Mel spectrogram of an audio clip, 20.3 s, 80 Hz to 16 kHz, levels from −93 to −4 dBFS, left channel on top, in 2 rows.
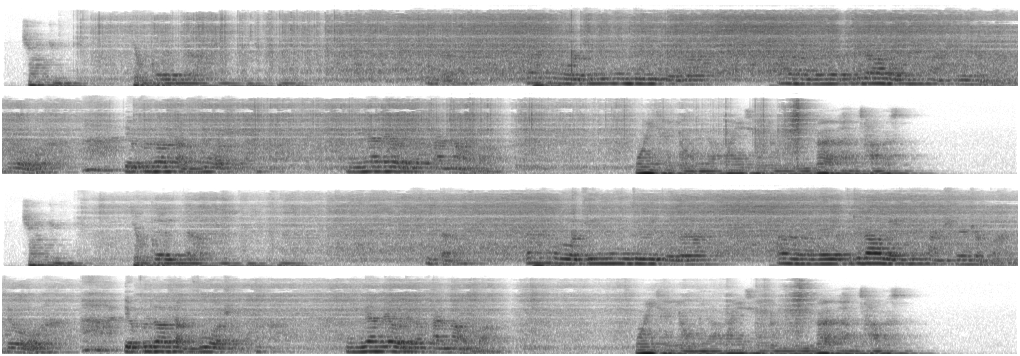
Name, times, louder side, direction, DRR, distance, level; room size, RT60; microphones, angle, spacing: voice 1, 0.2-0.7 1.2-2.9 5.3-5.6 16.5-19.1, equal, 5° left, -1 dB, 0.3 m, -30 dB
sound 1, 0.7-18.2, left 5 dB, 80° left, 0.3 m, -37 dB
voice 2, 1.5-2.0 4.1-4.7 5.2-7.5 7.7-13.0 13.3-15.2, right 3 dB, 65° right, -1 dB, 0.4 m, -30 dB
2.6 x 2.1 x 2.3 m, 0.90 s
head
